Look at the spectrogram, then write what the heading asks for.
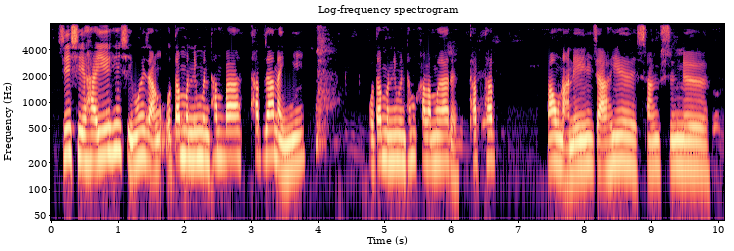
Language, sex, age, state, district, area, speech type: Bodo, female, 60+, Assam, Chirang, rural, spontaneous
